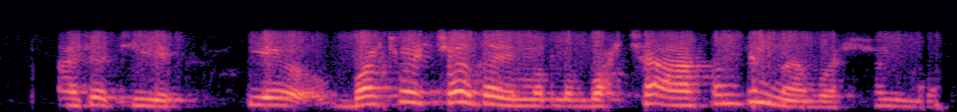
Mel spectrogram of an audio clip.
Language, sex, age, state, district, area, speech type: Kashmiri, male, 18-30, Jammu and Kashmir, Ganderbal, rural, conversation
